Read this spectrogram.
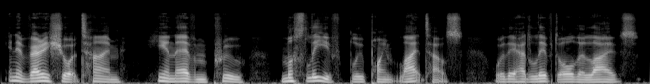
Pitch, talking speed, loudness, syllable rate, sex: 130 Hz, 205 wpm, -19 LUFS, 5.3 syllables/s, male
